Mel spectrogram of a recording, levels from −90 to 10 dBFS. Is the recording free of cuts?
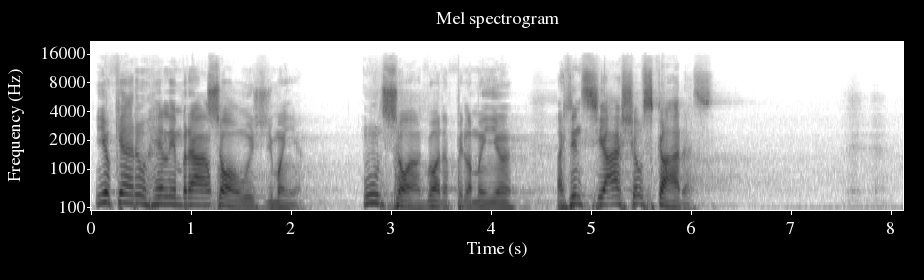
no; 2 cuts; at 1.2 s, 4.6 s

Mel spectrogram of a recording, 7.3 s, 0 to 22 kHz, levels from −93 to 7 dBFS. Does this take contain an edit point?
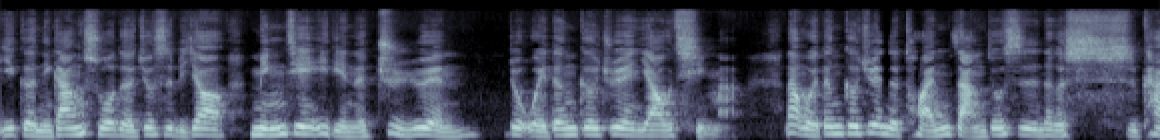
no; 0 cuts

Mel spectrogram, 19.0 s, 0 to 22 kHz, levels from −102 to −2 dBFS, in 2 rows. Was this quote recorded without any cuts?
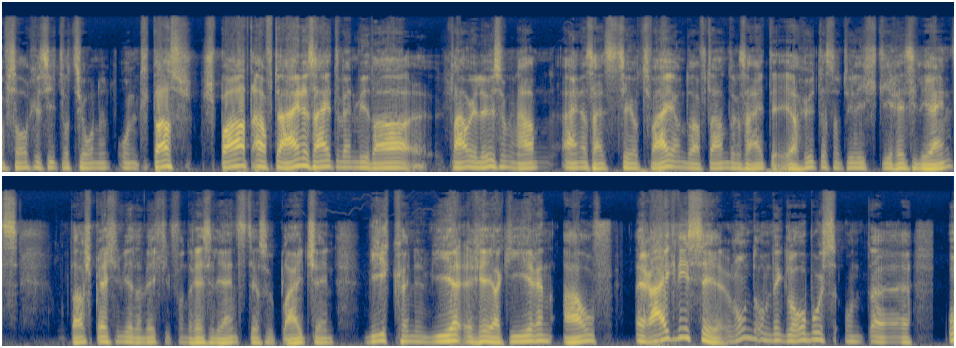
no; 1 cut; at 1.1 s

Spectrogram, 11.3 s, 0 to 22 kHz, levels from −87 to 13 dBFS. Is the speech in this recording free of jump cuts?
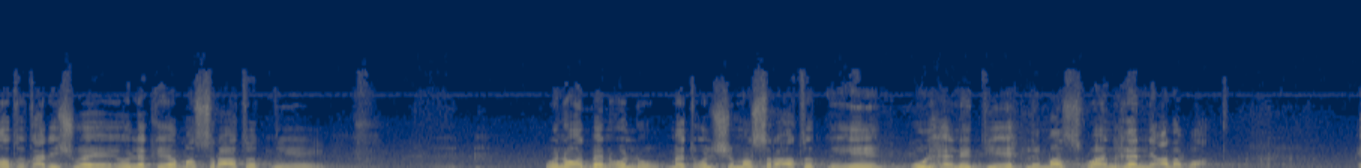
yes; 0 cuts

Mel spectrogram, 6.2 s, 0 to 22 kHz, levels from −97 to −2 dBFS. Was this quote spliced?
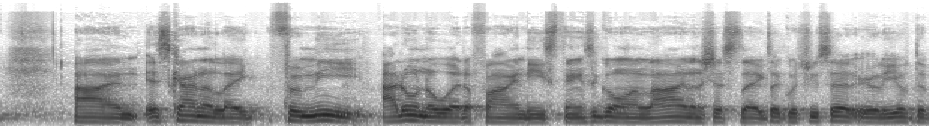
yes; 1 cut; at 5.1 s

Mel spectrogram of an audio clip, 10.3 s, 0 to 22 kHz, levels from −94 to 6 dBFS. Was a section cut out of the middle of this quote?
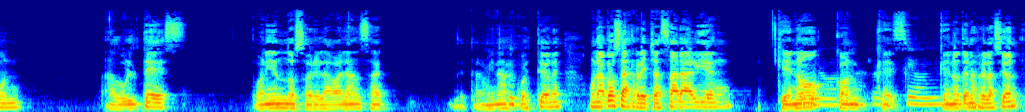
no; 0 cuts

